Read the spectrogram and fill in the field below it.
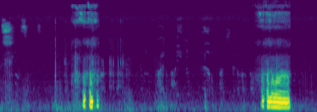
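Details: Dozing Chihuahua giving two buzzy snores, a shorter one early and a louder, longer rasping one near the end, separated by faint breathing and a few small clicks.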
